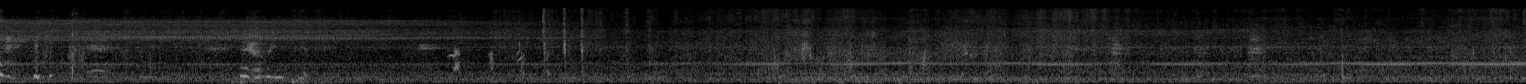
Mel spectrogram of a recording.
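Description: Boxer puppies playing, giving a few short growls and yips in the first few seconds. After that only quiet scuffling is left.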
